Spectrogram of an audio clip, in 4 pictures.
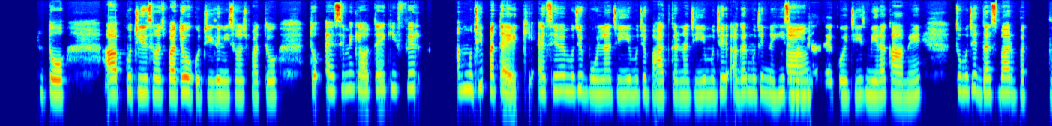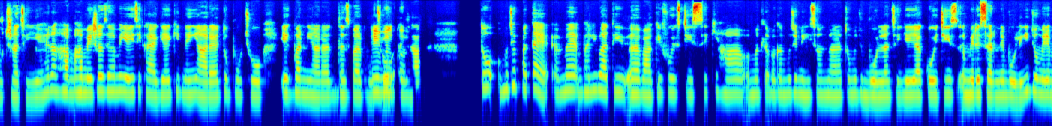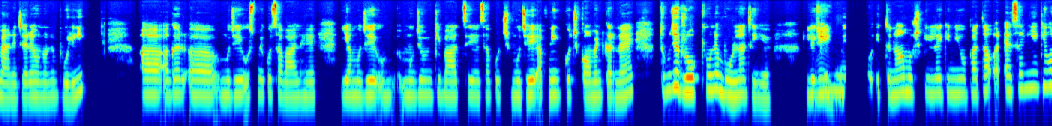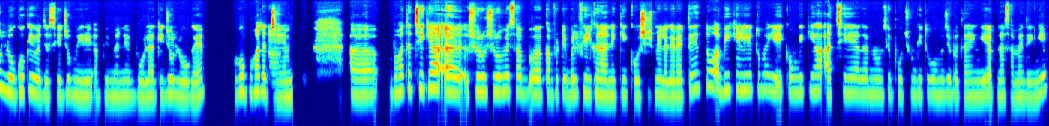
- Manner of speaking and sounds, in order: in English: "मैनेजर"; in English: "कमेंट"; in English: "कम्फर्टेबल फ़ील"
- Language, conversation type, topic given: Hindi, advice, क्या मुझे नए समूह में स्वीकार होने के लिए अपनी रुचियाँ छिपानी चाहिए?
